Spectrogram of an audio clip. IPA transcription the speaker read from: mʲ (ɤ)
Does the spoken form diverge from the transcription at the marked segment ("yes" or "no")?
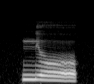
yes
